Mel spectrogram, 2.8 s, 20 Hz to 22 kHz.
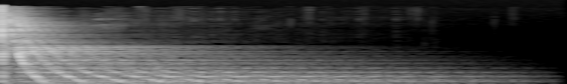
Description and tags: Use jgrzinich's laser gun blasts #2, first sample. Cut become 2.818 seconds, fade out end, right channel shift 0.05 second.
Audacity:
- Bass and Treble
Base: 30.0
Treble: 7.0
Level: 0.0
✓Enable level control
- Phaser
Stages: 14
Dry/Wet: 0
LFO Frequency: 0.1
LFP Start Phase: 70.0
Depth: 0
Feedback 70
Output gain 3.0
lazer, laser, space, sci-fi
